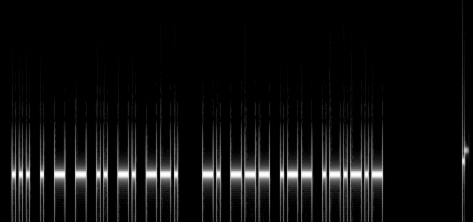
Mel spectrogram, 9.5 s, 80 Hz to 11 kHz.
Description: Morse code, heard as a keyed tone, about 17 wpm, 700 Hz. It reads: SETTING NOW.
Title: Sentences from Top 1300 Words 17wpm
